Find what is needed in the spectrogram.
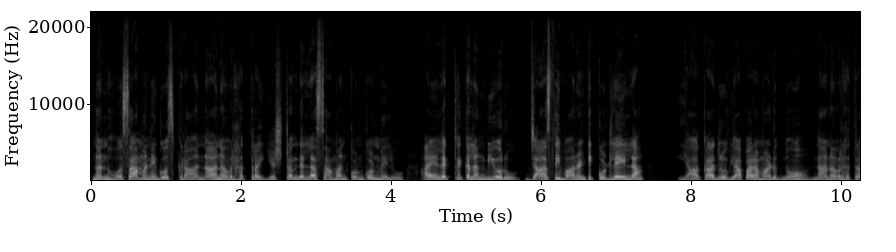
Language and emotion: Kannada, angry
